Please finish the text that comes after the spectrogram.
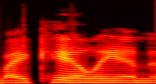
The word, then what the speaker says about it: Michaelian: My name is with 2 T's, and Michaelian is the last name spelled like Michael and Ian.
